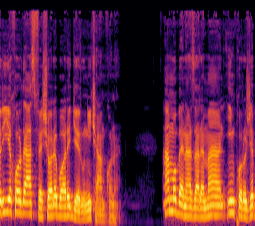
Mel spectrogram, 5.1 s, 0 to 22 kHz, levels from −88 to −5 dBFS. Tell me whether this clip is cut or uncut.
uncut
